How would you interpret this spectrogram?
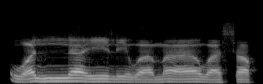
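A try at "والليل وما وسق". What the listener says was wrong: Wah, jangan ada telat, langsung dia. Wasaqo. Kalau dia telat, itu ada tasdid tandanya seperti abilahabin watab. Nah, ini harus wama wasaqo seperti itu.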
